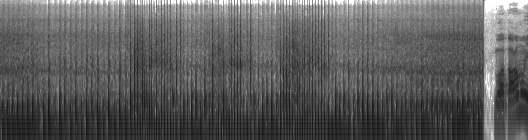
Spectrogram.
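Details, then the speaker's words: Dominator scrambler single-cylinder after oil top-up: idle thumping with light metallic chatter and uneven beat; timing chain rattle reduced at low rpm, idle unstable due to intake horn, needs mixture adjustment. "On entend moins la chaîne de distrib là, un peu moins en bas régime. Donc c'est une bonne chose. Par contre, le ralenti, on sent qu'il est instable."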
